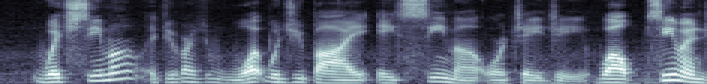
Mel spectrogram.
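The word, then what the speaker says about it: CYMA: So I pronounce them SIMA. Well, you're So- wrong. So I do SIMA It's wrong. AK.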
